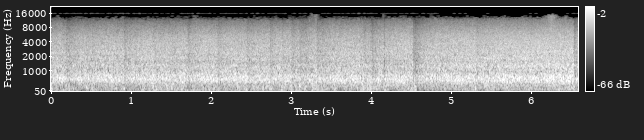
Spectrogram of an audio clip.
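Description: Surf breaking and washing up onto a stony beach in a steady rush, with wind buffeting the microphone.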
